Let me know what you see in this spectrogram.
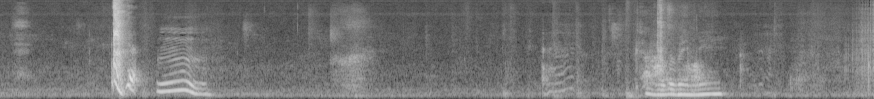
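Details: A person sneezing: one sharp explosive sneeze followed by a brief voiced sound, then a second, softer burst; ordinary sneezing.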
